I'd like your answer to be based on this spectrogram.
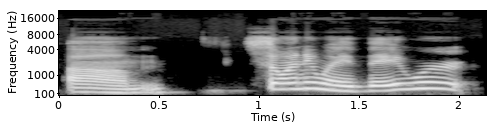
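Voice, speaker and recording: A woman's voice: mid-range voice, sing-song, a little slow, no echo, dull audio. A woman co-hosting a podcast, explaining background in a storytelling way with frequent "you know" fillers. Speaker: podcast co-host. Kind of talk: casual podcast chat.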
